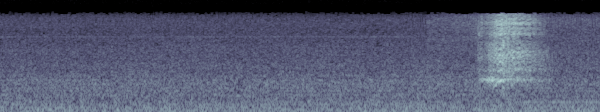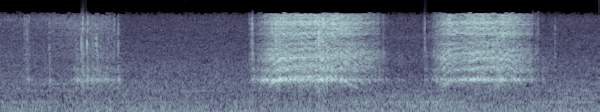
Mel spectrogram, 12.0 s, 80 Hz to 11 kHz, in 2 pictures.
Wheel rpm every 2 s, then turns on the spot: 0, 0, 20, 10, 50, 40.
6-8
